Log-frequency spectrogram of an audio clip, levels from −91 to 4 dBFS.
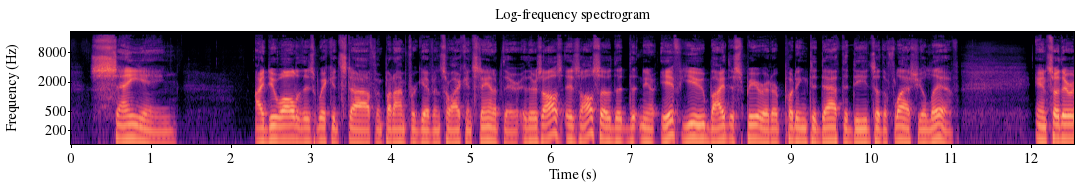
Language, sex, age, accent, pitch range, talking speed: English, male, 50-69, American, 110-130 Hz, 210 wpm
